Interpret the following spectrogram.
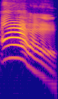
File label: "hey", Voice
